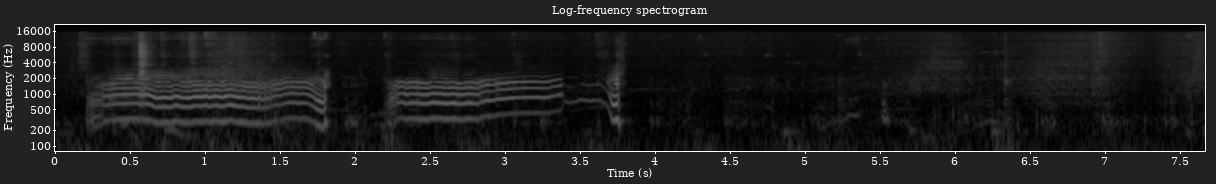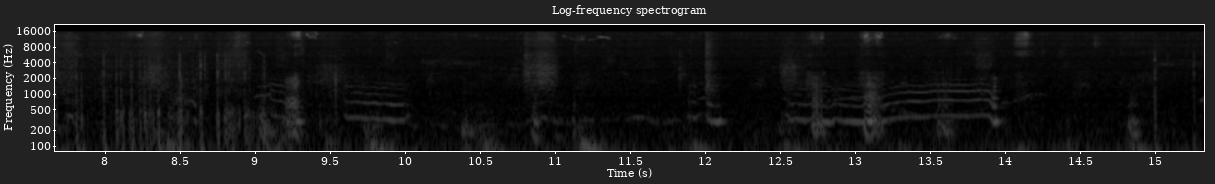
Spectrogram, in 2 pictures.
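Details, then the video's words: Field-type Labrador Retriever puppy, 16 days old, dozing after nursing: two long, drawn-out whines open, followed by soft snuffling and breathing, then a few brief, quieter whines near the end. "Labrador puppy 16days old!"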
